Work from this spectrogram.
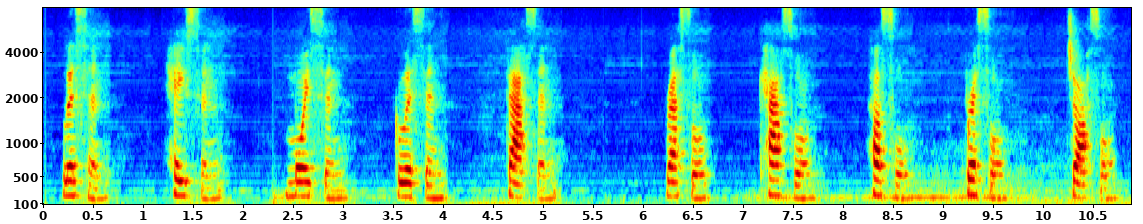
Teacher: the T is consistently dropped in words ending in st le and st en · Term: drop T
